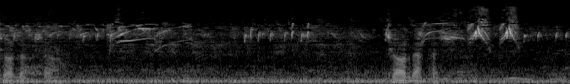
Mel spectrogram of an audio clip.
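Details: High tinkling twitter from a Himalayan goldfinch (Saira) in a singing contest, with sharp bright notes near the end. Human voices break in around the fourth second.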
